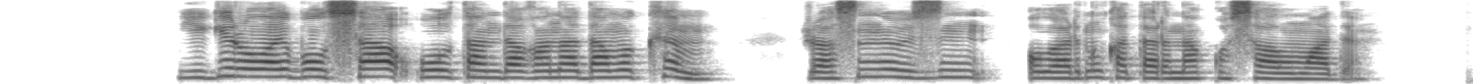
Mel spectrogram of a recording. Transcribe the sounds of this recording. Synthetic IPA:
je̞ɡʲe̞ɾwo̞lˠɑjbo̞lˠsɑwʔo̞lˠt̪ʰɑnd̪ɑʁɑnɑd̪ɑməkʲʰɪm | ʒɑsənəŋwɵzɪnwo̞lˠɑɾd̪əɴqʰɑt̪ɑɾənɑqʰo̞sɑɑlˠmɑd̪ə̰

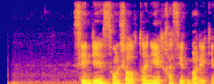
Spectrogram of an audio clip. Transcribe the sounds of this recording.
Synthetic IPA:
se̞nd̪e̞so̞nʃɑlˠəq̚t̪əne̞qʰɑsije̞t̪̚bɑɾe̞kʲe

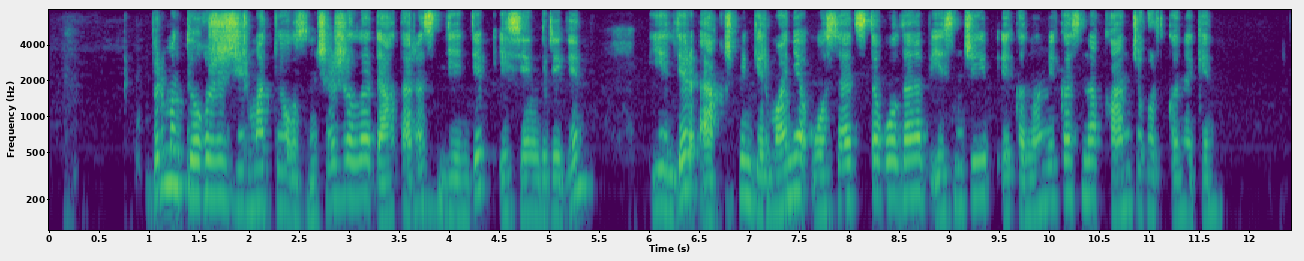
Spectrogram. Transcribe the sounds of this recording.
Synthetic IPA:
bɪɾməɴt̪ʰo̞ʁəzʒʏzʒijəɾmɑt̪ʰoʁəzənʃəʒəlˠəd̪ɑʁd̪ɑɾəsd̪e̞nd̪e̞p̚e̞se̞ŋɡʲɪɾe̞ɡʲe̞n | je̞ld̪e̞ɾʔɑ̰qə̥ʃpe̞nɡʲe̞rmanʲijawʔo̞səæd̪ɪ̥st̪ɪqʰo̞lˠd̪ɑnəpe̞sɪnʒəjəp̚e̞ko̞no̞mijkɑsənɑqʰɑnʒʊʁʏɾt̪kʲɪnekʲe̞n

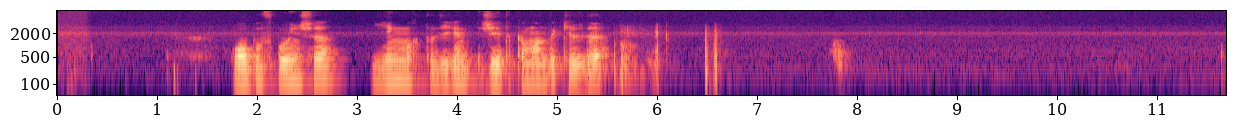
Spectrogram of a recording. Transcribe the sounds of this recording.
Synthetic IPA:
wo̞blˠəsbo̞jənʃɑ | je̞ŋməqt̪əd̪e̞ɡʲe̞nʒe̞t̪ɪ̥kʰomand̪akʲʰe̞ld̪ɪ

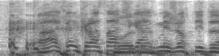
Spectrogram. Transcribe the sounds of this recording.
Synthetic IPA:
ɑjqəŋkʰɾasaʃɪɡʲæɡʲmeʒoq̚d̪ejd̪ɪ

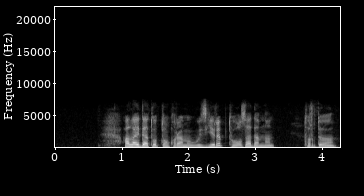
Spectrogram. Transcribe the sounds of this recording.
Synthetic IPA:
ɑlˠɑjd̪ɑt̪ʰo̞p̚t̪əɴqʰʊɾɑməwɵzɡʲe̞ɾɪp̚t̪ʰo̞ʁəzɑd̪ɑmnɑn | t̪ʰʊɾd̪ə

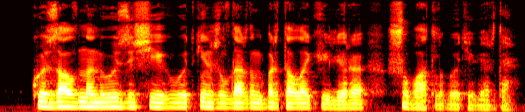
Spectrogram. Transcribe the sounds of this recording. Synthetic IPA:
kʲʰɵzɑlˠd̪ənɑnwɵzɪʃe̞ɡʲɪpwɵt̪kʲe̞nʒəlˠd̪ɑɾd̪əɴbɪɾt̪ʰɑlˠɑkʲʰʏjle̞ɾɪʃʊpɑt̪əlˠəpwɵt̪ʰe̞be̞̰ɾd̪ɪ̰

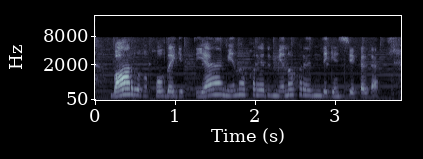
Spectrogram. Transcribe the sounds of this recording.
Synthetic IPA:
bɑɾlˠəʁəqʰo̞lˠd̪ɑjkʲʰe̞t̪ːɪjæme̞noqəɾejd̪əmːe̞noqəɾejd̪əmd̪e̞ɡʲe̞nse̞kʲɪld̪ɪ

